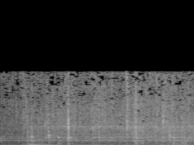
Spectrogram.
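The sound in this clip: Sizzling of something sweet frying in a restaurant kitchen: a steady crackling hiss scattered with many small pops and spits throughout.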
